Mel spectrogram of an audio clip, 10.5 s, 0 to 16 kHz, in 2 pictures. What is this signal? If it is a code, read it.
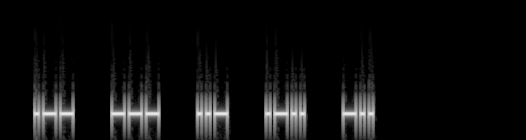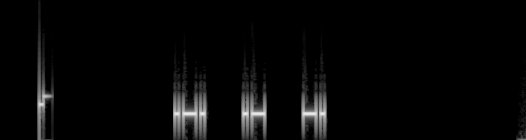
Morse code, heard as a keyed tone, about 28 wpm, spaced as for 16 wpm, 700 Hz. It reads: WOULD RAN
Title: 3x Character Spacing - Top 500 Words - 28wpm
